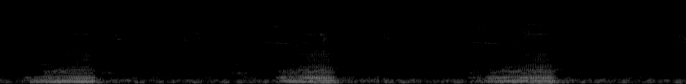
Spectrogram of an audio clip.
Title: aw snores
